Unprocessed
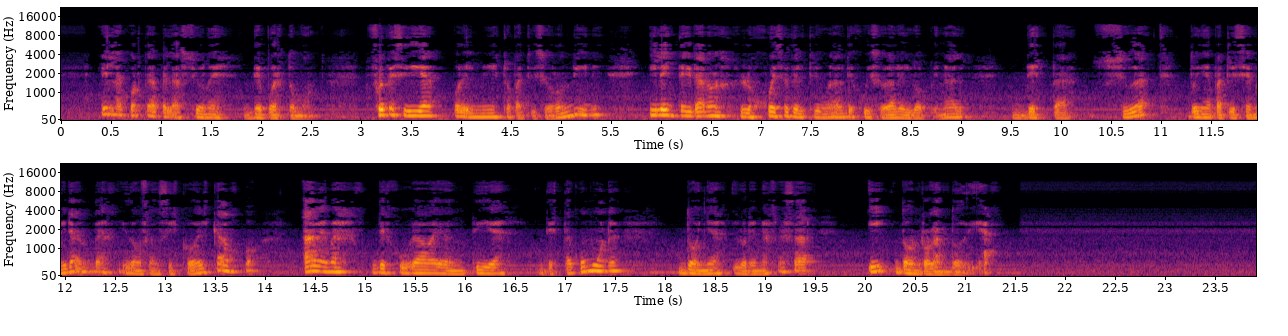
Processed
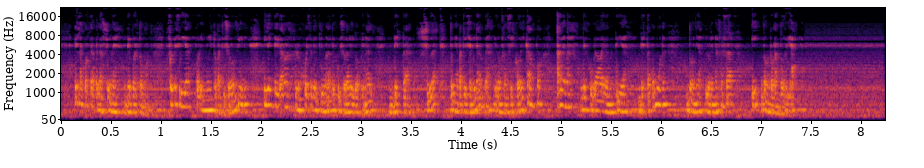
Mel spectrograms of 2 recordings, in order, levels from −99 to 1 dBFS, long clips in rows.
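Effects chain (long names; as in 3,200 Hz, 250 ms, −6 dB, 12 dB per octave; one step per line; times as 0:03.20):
downward compressor 6 to 1, threshold −32 dBFS, peak gain reduction 18 dB
change of speed 2.9×
single-tap delay 99 ms −18.5 dB
convolution reverb RT60 0.15 s, pre-delay 3 ms, DRR −0.5 dB
level +4 dB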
